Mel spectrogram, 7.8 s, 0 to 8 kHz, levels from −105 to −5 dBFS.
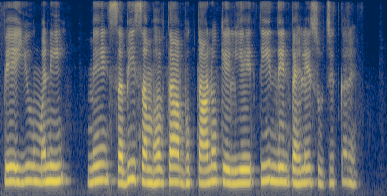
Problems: background sounds at intervals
